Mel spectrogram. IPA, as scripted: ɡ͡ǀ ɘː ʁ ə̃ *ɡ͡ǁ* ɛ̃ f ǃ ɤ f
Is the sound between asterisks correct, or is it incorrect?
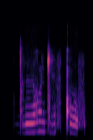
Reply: correct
